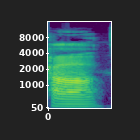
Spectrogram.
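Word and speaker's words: ح: clear and soft sound ha ha how is pronounced from throat this is the farthest part of the throat this is the middle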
